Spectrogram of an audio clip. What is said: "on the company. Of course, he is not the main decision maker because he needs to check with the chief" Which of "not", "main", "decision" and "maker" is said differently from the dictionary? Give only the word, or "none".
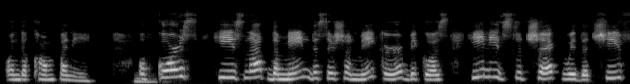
decision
